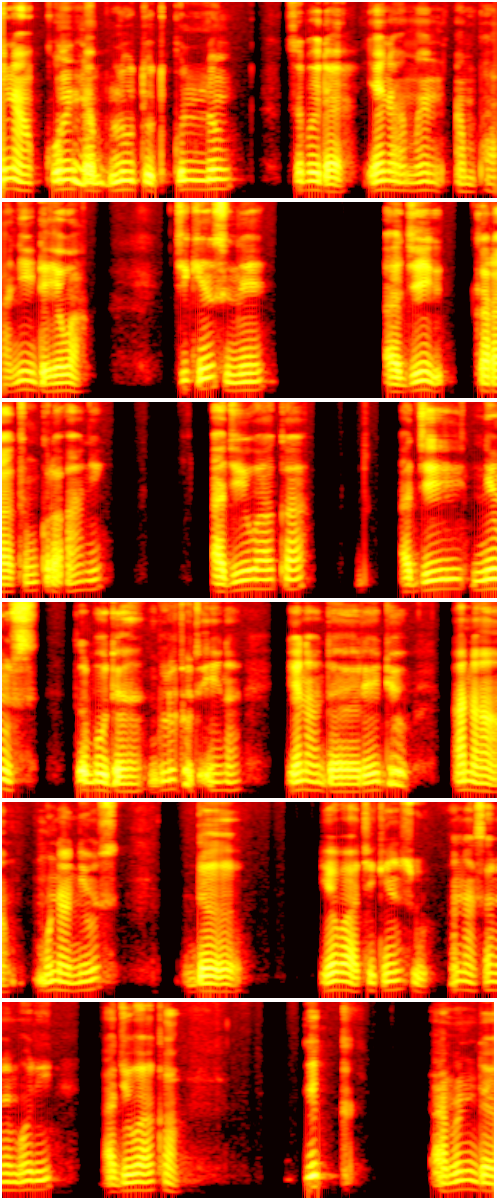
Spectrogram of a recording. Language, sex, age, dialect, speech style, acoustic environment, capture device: Hausa, male, 18-24, Nigeria - Ibadan, relaxed, nature, mobile / Linux / Chrome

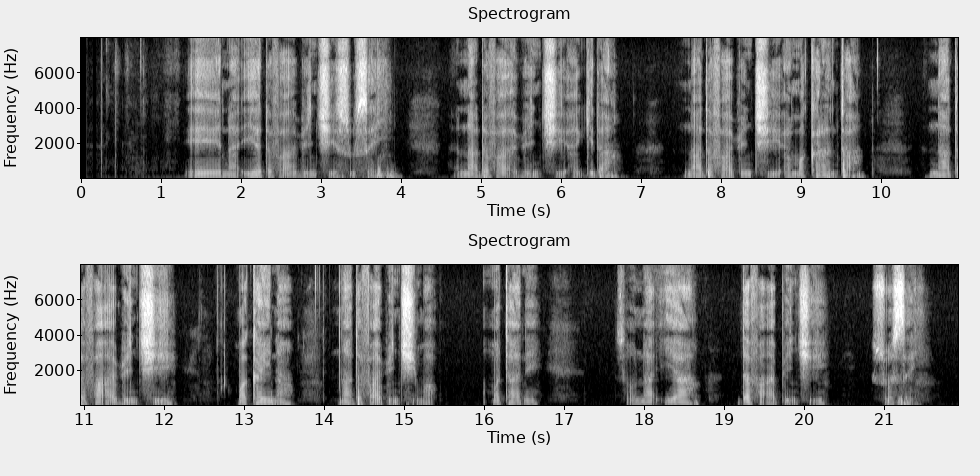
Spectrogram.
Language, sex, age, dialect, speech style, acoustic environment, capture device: Hausa, male, 35-44, Nigeria - Nigerian Standard, relaxed; focused, silence, mobile / Linux / Chrome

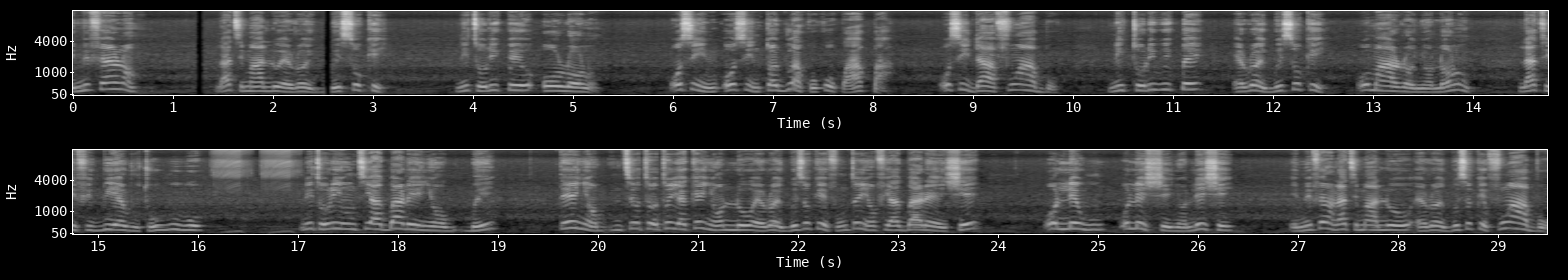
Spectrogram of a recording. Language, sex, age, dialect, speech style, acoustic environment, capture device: Yoruba, female, 25-34, Nigeria - Lagos Yoruba, happy, appliances, mobile / Linux / Chrome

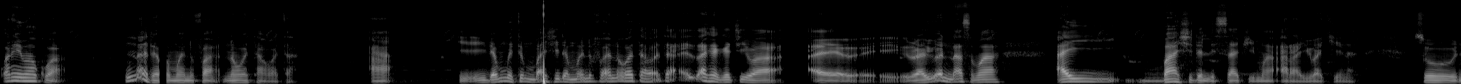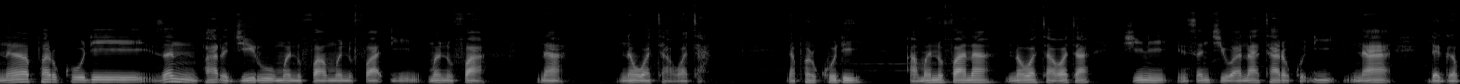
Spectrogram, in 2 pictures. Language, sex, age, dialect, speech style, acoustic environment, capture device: Hausa, male, 35-44, Nigeria - Lagos Yoruba, focused, nature, mobile / Linux / Chrome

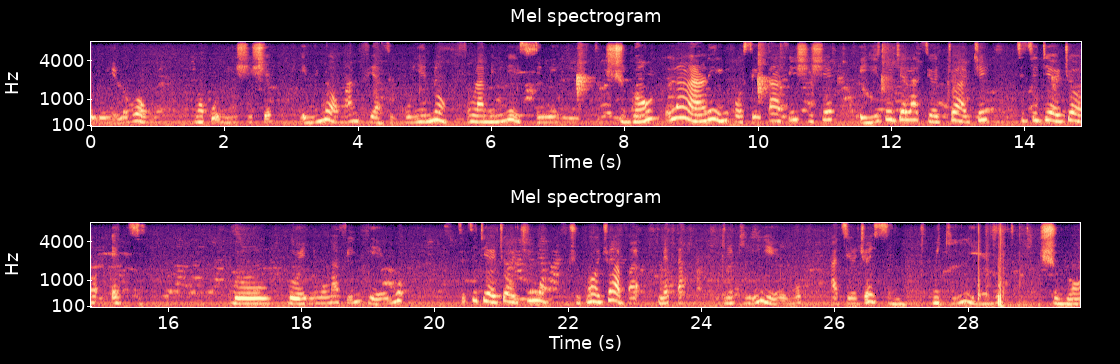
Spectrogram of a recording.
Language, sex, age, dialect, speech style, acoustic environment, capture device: Yoruba, female, 18-24, Nigeria - Lagos Yoruba, focused; relaxed, appliances, mobile / Linux / Chrome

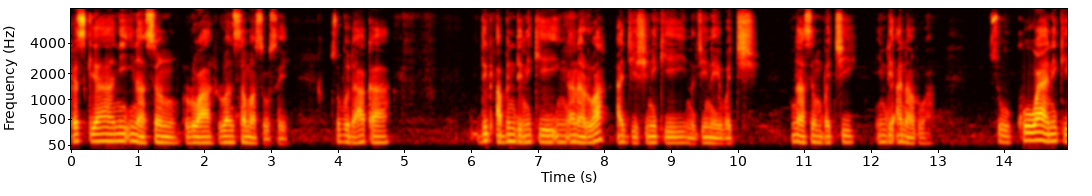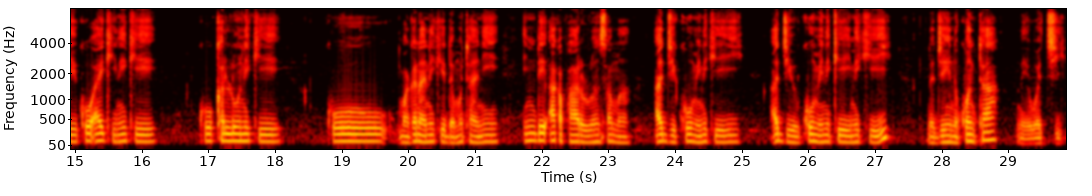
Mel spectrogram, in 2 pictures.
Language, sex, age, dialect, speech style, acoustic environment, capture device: Hausa, male, 25-34, Nigeria - Nigerian Standard, relaxed, nature, mobile / Linux / Chrome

